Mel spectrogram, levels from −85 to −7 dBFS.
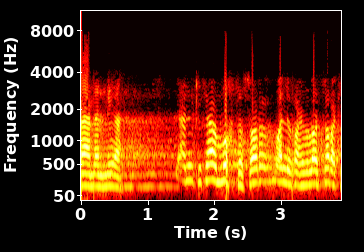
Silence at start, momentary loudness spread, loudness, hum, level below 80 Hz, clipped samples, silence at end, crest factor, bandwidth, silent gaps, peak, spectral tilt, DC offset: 0 s; 18 LU; -17 LUFS; none; -56 dBFS; under 0.1%; 0 s; 16 dB; 6.8 kHz; none; -2 dBFS; -8.5 dB/octave; under 0.1%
